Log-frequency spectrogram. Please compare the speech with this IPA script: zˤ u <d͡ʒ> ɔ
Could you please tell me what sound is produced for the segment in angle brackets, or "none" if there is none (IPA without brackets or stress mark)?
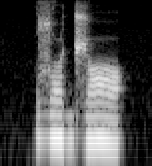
d͡ʒ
